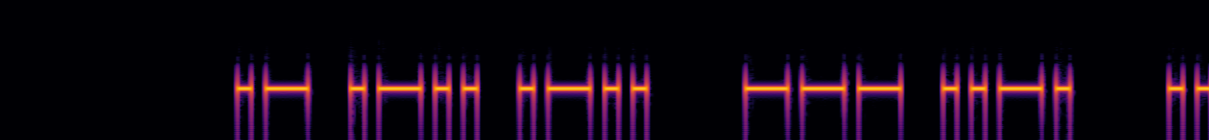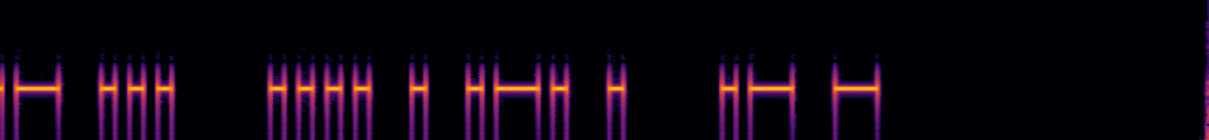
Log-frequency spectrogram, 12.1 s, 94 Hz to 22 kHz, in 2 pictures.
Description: Morse code, heard as a keyed tone, about 17 wpm, 700 Hz. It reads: ALL OF US HERE AT
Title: Sets of 5 Words 17wpm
